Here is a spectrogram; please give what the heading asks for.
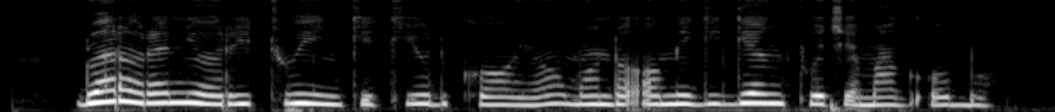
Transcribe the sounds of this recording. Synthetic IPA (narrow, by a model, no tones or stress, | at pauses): dwaɾɔɾɛnɪɔɾitwiɲkikʰjudkʰɔjɔmɔndɔ̰ʔɔmɪɡɪɡeŋtwot͡ʃemaɡobo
